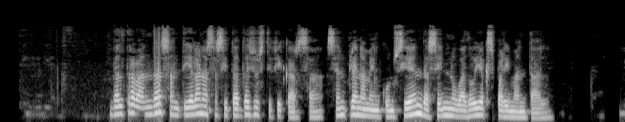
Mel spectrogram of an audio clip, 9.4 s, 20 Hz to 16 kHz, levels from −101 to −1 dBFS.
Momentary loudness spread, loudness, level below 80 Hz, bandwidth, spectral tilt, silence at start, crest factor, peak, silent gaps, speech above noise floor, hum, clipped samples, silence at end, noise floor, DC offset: 9 LU; -23 LUFS; -64 dBFS; 8.2 kHz; -6 dB/octave; 1.65 s; 18 dB; -6 dBFS; 8.58-8.85 s, 9.08-9.28 s; 47 dB; none; under 0.1%; 0 s; -70 dBFS; under 0.1%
